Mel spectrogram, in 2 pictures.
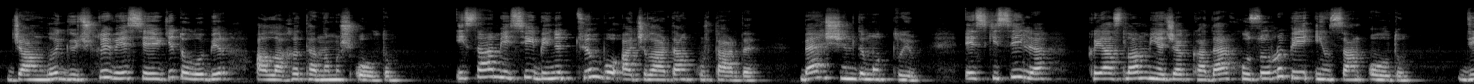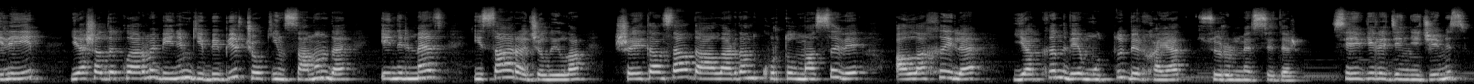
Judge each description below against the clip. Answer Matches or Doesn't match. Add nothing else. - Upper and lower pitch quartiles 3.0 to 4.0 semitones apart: Matches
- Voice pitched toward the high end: Matches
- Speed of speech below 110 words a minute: Matches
